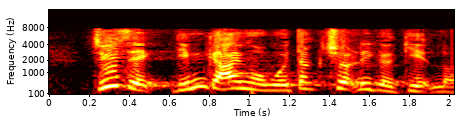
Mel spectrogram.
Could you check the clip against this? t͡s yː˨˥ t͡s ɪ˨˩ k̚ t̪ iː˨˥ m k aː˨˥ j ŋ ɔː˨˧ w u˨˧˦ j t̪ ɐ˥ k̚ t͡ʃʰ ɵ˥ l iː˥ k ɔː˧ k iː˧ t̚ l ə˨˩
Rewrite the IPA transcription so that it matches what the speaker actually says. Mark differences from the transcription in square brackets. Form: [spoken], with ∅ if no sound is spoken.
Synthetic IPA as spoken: t͡s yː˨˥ t͡s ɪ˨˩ k̚ t̪ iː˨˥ m k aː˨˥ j ŋ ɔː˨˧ w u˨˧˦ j t̪ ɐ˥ k̚ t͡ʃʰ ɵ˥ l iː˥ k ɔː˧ k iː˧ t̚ l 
